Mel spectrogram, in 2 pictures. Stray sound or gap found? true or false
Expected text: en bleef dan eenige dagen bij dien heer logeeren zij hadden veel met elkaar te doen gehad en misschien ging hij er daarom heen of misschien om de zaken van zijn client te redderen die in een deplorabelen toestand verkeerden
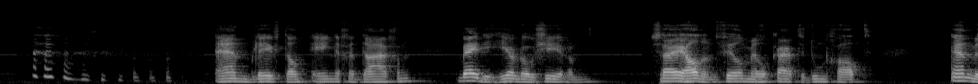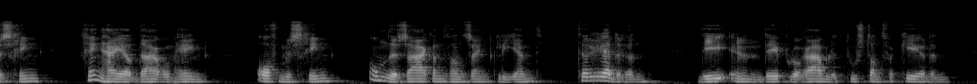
true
